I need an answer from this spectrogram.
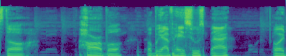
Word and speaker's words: Jesus: Our fullback situation is still horrible, but we have Jesus back, or Jesus. I think it's Jesus, yeah, because you pronounce the J in Brazil, in Portuguese.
